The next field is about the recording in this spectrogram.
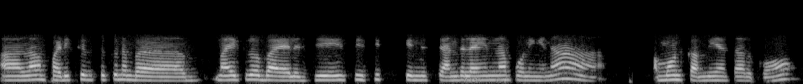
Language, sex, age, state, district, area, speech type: Tamil, female, 30-45, Tamil Nadu, Chengalpattu, urban, conversation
